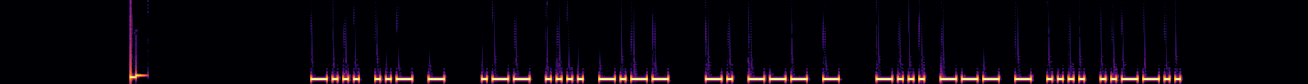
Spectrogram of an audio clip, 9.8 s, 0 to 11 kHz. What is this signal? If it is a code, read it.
Morse code, heard as a keyed tone, about 30 wpm, 700 Hz. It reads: BUT WHY NOT BOTH?
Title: Sentences from Top 1000 Words - Review Part 1 - 30wpm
